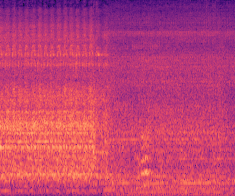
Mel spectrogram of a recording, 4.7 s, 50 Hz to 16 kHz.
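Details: 1979 Triumph Spitfire, sat about 20 years, starter churns about four beats a second for two seconds without catching; fuel suspected not getting through, needle and seat suspected stuck, not confirmed.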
